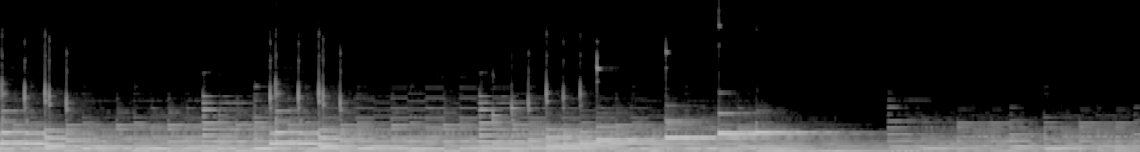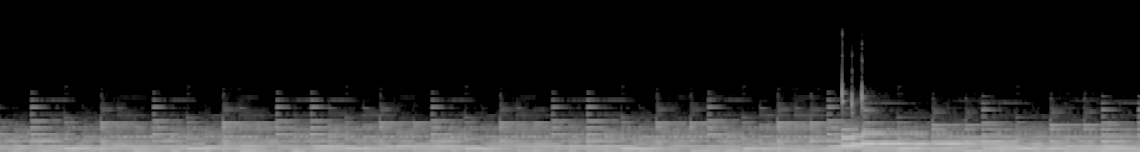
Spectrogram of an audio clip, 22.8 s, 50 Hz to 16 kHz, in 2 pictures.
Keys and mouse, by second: 3.9 3, 4.2 click, 4.6 click, 6.0 Delete, 6.7 click, 7.5 Delete, 7.7 click, 8.9 Delete, 9.8 click, 10.1 click, 11.4 click, 12.5 click, 13.0 click, 13.4 click, 15.0 click, 18.6 click, 20.6 click, 21.8 click.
